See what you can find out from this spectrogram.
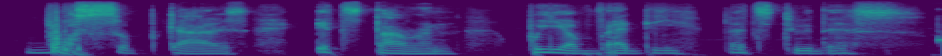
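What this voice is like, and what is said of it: Imitates another person's voice. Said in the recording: “are you just going to impersonate him”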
